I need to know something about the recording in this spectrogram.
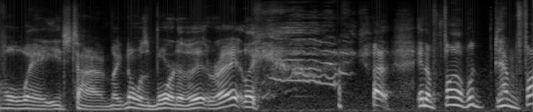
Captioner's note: laughing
